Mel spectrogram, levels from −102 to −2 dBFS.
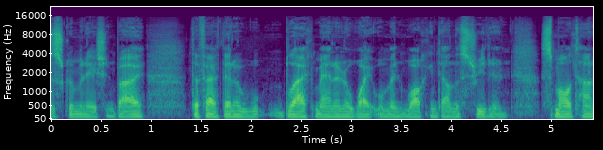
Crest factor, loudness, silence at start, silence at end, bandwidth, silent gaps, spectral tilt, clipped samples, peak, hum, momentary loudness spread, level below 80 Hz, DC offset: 22 dB; -30 LUFS; 0 s; 0 s; 15.5 kHz; none; -4 dB/octave; under 0.1%; -8 dBFS; none; 10 LU; -60 dBFS; under 0.1%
